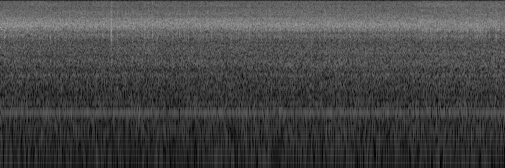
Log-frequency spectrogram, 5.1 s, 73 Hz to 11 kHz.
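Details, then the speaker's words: Failing hard drive after its spindle bearing was heated with hot air: spins with a steady low whine under a harsh rough grinding hiss from the spindle bearing; barely spinning, initialized in PC-3000. "all right so now I'm going to go ahead they've heated it for a little bit and turn it on and you can hear now it's grinding a bit but it is spinning"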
